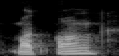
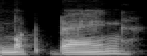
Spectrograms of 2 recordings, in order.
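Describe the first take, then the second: First: The last syllable has a broad 'ah' vowel. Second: The last syllable has a flat 'a' vowel. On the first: This is the original Korean pronunciation. "the proper way to pronounce it" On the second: This is the common American pronunciation. "the Americans say mukbang"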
